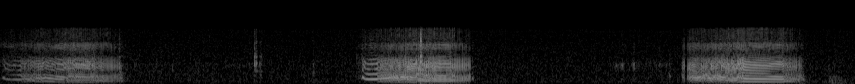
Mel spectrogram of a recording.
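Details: Sleeping cat snoring, said to get even louder than this: three loud, rattling snores at about 18 a minute, separated by quiet pauses; snoring.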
